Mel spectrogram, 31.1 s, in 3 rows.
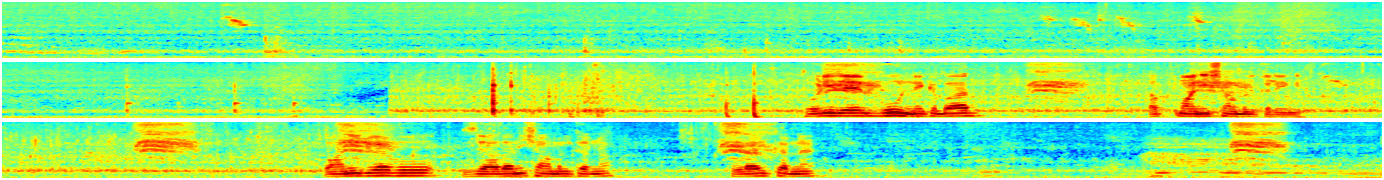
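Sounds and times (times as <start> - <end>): vegetables sizzling in a pot: 0.0 - 31.0
wooden spoon knocking clay pot: 13.9 - 16.2.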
